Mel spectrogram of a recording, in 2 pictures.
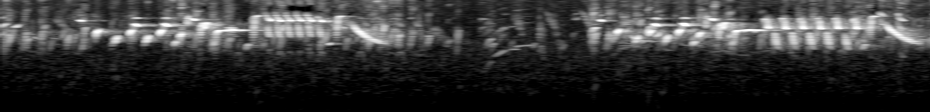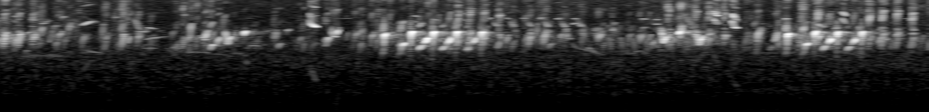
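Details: Goldfinch song recorded as audio to stimulate other birds to sing: rapid, bright twittering phrases with tinkling trills and liquid notes in dense bursts of about two to three seconds, separated by brief pauses.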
